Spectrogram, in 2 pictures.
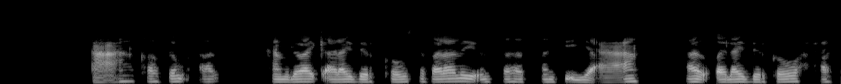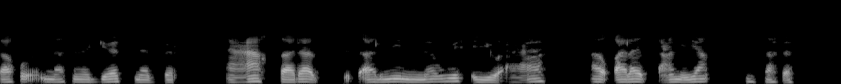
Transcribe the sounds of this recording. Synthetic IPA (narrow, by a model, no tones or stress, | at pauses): ʔaʕakʰaβt̪ʰo̞mʔaβ | ħamlɐwajkʼalajzɨɾɨkʰːɐβuzɨt̪ʰɐfɐlalɐjṵʔɨnsɨ̥sat̪ʰat̪ħant̪ʰiɨjːa̰ʕaʕa | ʔaβkʼɐlajzɨɾɨkʰːɐβuħasaxṵɨ̰nːat̪ʰɐmɐɡɐβɐt̪nɐbːɨɾ | ʔaʕaxɨ̥sad̪ab̥ɨt̪ʼalminɨnɐwiħɨjːuʕaʕa | ʔaβkʼalajbɨt̪ʼa̰ʕmiɨjːa | ɨnsafʰɐt̪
